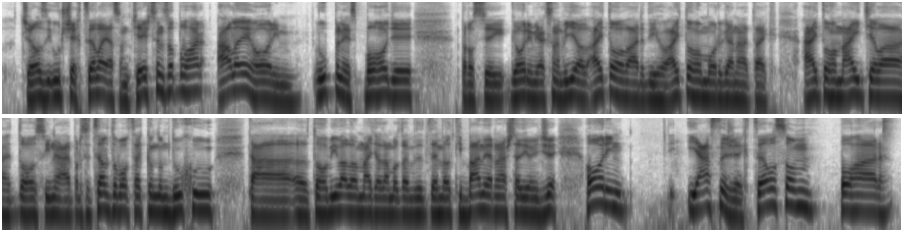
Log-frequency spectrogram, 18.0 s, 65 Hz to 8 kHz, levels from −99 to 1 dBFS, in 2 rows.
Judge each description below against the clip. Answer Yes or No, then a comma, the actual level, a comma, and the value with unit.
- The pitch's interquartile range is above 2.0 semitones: Yes, average, 2.8 semitones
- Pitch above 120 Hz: Yes, medium, 140 Hz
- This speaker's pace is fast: Yes, fast, 195 wpm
